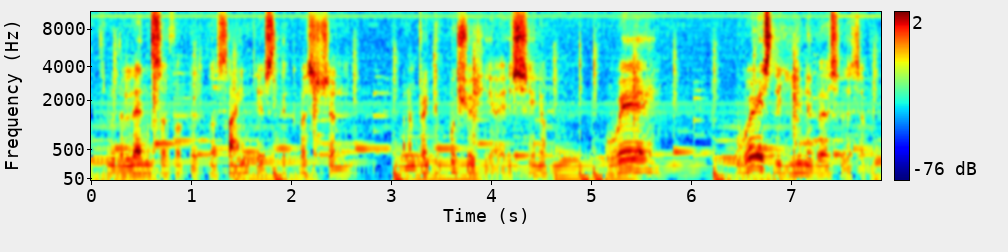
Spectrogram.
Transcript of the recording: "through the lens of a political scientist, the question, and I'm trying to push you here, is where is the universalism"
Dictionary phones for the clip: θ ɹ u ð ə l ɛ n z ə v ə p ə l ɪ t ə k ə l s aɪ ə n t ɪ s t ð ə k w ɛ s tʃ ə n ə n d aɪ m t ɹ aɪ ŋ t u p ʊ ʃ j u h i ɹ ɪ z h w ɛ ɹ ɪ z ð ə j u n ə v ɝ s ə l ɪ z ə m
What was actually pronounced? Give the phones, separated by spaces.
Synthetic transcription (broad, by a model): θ ɹ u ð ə l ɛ n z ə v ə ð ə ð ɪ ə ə s aɪ ə n t ɪ s t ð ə k w ɛ s tʃ ə n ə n aɪ m t ɹ aɪ ŋ t u p ʊ ʃ j u h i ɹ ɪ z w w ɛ ɹ ɪ z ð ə j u n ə v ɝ s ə l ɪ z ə m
